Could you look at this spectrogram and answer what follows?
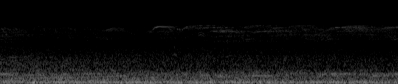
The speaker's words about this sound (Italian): Arrivo davanti al Duomo e tutto quello che si può sentire, ancora, sono uccelli.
